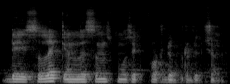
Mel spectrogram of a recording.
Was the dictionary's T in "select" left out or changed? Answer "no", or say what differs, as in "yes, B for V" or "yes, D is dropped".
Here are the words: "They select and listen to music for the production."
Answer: no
